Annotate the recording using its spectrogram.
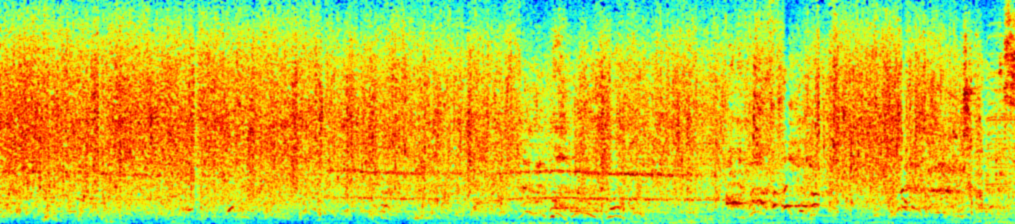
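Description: Water splashing and sloshing in a swimming pool as people thrash about in it, a steady wash of water noise with indistinct voices calling over it.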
